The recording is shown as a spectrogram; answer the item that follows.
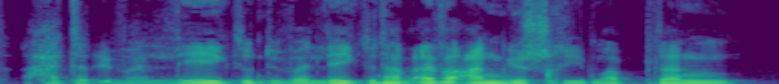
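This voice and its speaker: The tone is dark and mellow, carried by lively intonation. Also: man. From Berlin. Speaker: musician and online talk show host. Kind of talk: casual interview.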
